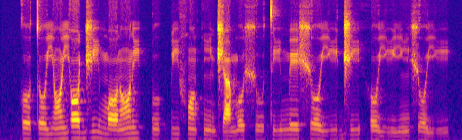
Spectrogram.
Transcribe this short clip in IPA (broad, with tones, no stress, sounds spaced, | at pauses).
k o˨ t o˨ j ɔ̃˨˦ j ɔ˦ d͡ʒ i˦˨ m ɔ˨ ɾ ɔ̃˨˦ ɾ i˧ k͡p u˨ k͡p i˧ f ɔ̃˧ k ĩ˨ d͡ʒ a˨ m o˧ ʃ u˨ t i˨˦ m e˦ ʃ o˦˨ j i˧ d͡ʒ i˦ h o˦˨ j i˨ j ĩ˨˦ ʃ o˦˨ j i˨˦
